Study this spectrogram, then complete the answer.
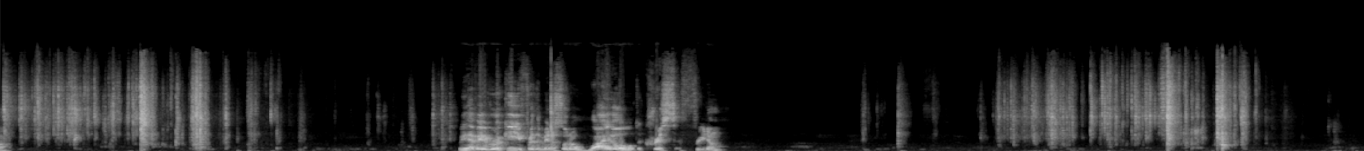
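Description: A foil card wrapper crinkles and tears as it is opened.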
